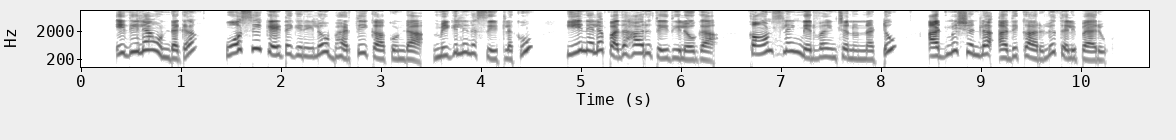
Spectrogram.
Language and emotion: Telugu, neutral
